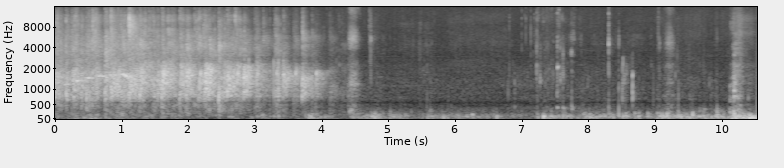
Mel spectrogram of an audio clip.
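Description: A crowd bursts into steady, dense applause that holds for about four seconds before fading away, leaving low rumbling and a few scattered claps and knocks.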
